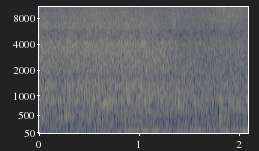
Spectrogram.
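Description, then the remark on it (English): A steady, dense wash of city traffic noise with a low engine rumble underneath, continuous and fairly loud throughout, with no distinct individual vehicles standing out. “And for Schaefer, these are closer to the sounds associated with cities, traffic, and transit, stuff like that.”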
